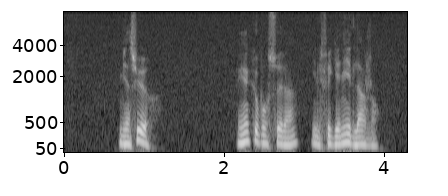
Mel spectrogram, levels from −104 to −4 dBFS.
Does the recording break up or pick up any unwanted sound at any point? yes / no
no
